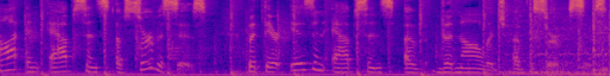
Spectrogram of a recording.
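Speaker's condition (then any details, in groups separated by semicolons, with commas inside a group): No condition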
